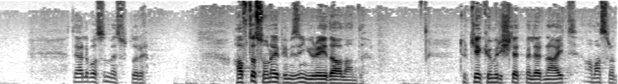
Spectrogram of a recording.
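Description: An elderly man speaks firmly into a microphone, with pauses between phrases.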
